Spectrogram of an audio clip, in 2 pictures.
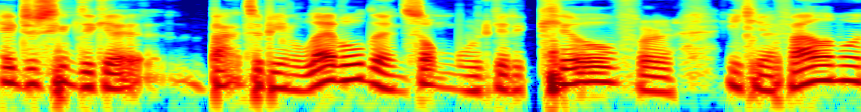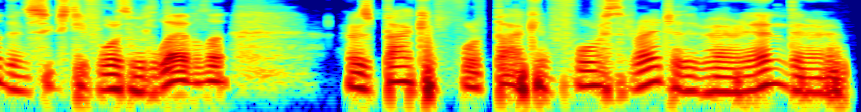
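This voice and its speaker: A Scottish man giving live, casual, excitable commentary on a competitive flight game match, voice jumping up at the big moments. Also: medium pitch, brisk, gravelly, few pauses, dry recording, rough recording. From Scotland. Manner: excitable, rises sharply at kills; casual and jokey.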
